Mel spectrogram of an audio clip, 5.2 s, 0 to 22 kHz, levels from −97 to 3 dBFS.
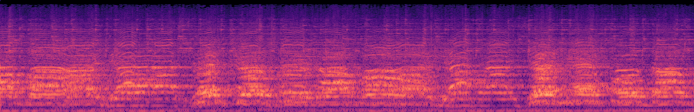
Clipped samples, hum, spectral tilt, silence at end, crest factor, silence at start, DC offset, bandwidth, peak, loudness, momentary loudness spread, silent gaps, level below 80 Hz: under 0.1%; none; -2 dB/octave; 0 s; 16 dB; 0 s; under 0.1%; 19 kHz; -6 dBFS; -22 LUFS; 4 LU; none; -48 dBFS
